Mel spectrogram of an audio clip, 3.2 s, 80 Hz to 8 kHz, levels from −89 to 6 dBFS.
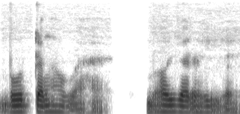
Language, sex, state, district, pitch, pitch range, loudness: Hindi, female, Bihar, Sitamarhi, 120 Hz, 115-120 Hz, -20 LUFS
